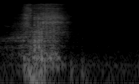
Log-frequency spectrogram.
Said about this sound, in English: Ooh, so sorry about that. Uh, uh, I had to sneeze. I tried to cut the audio in time, I didn't quite get there.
